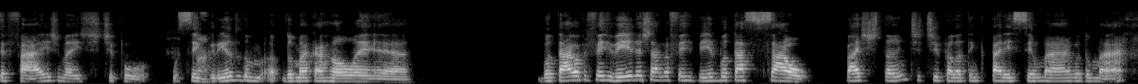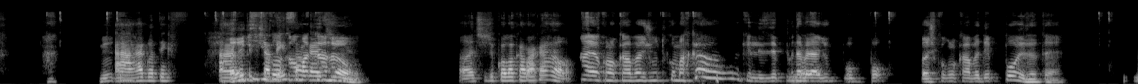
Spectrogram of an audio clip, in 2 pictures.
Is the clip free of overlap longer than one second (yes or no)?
no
